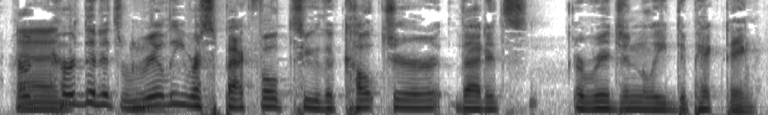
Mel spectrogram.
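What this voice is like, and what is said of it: Sarcastic tone. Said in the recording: “is that sarcastic? ... that was sarcasm.”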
